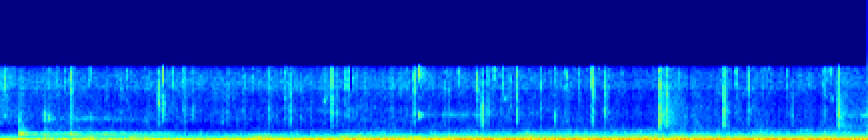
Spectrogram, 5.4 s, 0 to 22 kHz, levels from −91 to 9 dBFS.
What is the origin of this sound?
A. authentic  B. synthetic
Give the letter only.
A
